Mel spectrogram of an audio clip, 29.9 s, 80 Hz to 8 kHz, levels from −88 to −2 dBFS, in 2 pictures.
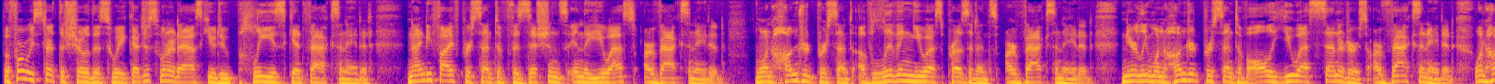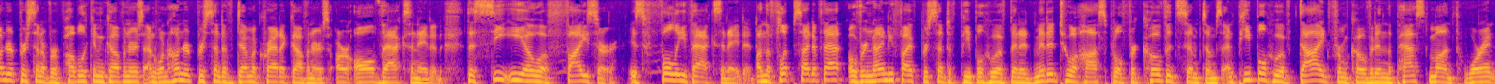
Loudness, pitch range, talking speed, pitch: -16 LUFS, 120-155 Hz, 185 wpm, 135 Hz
